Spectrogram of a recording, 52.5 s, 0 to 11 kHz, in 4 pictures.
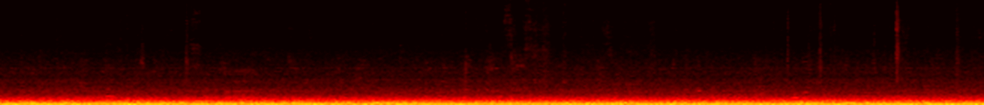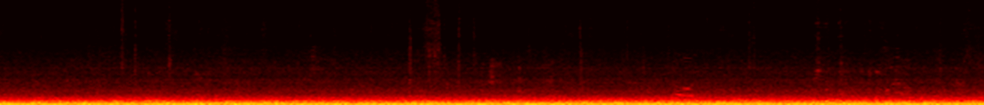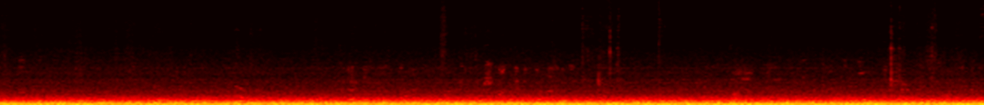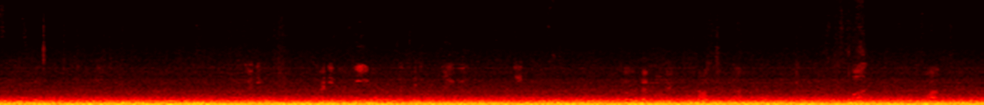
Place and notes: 9F22CF28+CP - 737-800 cabin ambience
Somewhere over the English Channel sitting in seat 27F LGW to JSI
